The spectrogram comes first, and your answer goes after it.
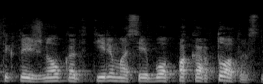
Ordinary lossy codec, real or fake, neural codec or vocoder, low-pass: MP3, 64 kbps; real; none; 10.8 kHz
